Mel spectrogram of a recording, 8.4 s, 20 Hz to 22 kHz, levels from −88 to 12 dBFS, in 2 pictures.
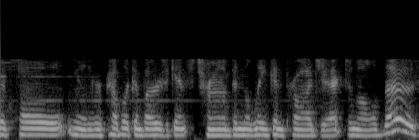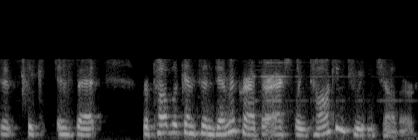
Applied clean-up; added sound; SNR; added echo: neural separator model SepFormer DNS4.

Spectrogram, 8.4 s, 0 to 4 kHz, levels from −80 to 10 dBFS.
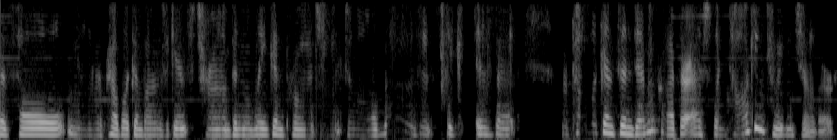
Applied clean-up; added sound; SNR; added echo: neural separator model SepFormer WHAM!.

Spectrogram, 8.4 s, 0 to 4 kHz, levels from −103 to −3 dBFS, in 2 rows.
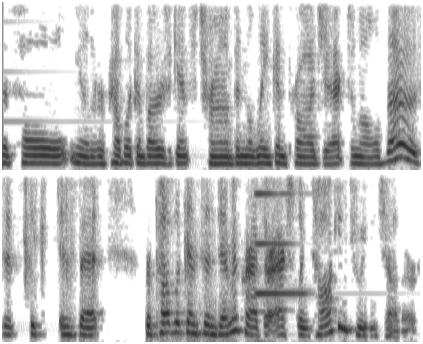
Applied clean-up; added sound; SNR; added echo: classical method spectral subtraction.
